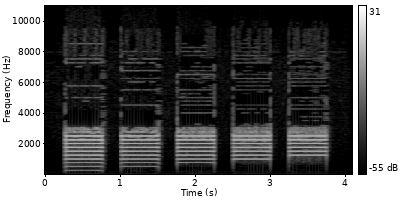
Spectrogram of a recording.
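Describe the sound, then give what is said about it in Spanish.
An auditory-illusion sequence of five evenly spaced buzzy harmonic tones. Only the first contains the low fundamental note; the other four lack it but still seem to carry the same pitch. “Lo vamos a escuchar a continuación, precisamente esta secuencia que he dicho, y solamente en el primer caso suena una nota sí, en el resto no. Vamos a escucharlo.”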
